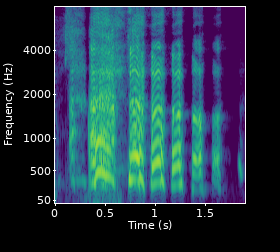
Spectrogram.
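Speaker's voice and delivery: high breathless cackle; cackling laugh. Real, not acted. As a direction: laugh till it breaks. Laughing at own gremlin.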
